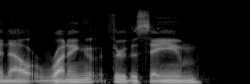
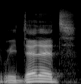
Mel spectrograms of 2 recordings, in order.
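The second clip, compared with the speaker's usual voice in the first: louder, higher victory cry; louder, higher triumph; triumphant; 6 semitones higher, 6 dB louder than usual. Real, not acted. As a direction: celebrate the win. Puzzle solved.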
